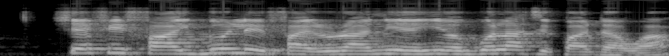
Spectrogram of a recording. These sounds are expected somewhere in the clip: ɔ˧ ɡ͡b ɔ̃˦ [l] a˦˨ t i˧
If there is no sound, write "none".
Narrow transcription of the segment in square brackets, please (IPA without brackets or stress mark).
l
